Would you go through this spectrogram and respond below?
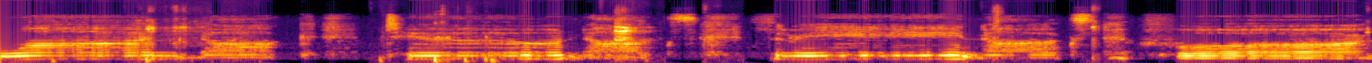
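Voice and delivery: very faint, very scratchy, slow, barely audible rasp. Voicing an unseen figure heard around the corner: very faint, very scratchy voice. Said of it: "a very faint, but a very, very scratchy voice".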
